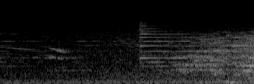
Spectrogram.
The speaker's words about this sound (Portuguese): Séculos mais tarde, Pagani, dia 1 de agosto, ao meio-dia, ressoam as badaladas do Ângelus.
